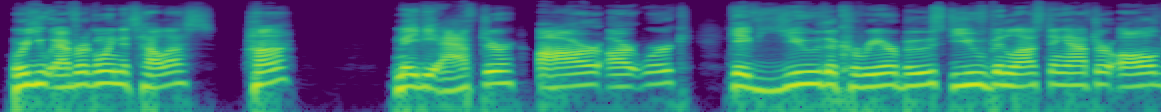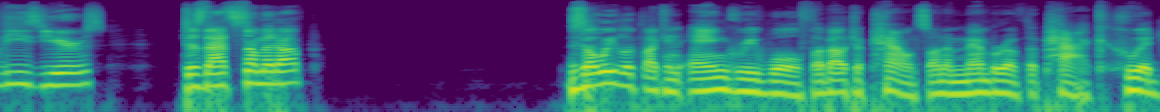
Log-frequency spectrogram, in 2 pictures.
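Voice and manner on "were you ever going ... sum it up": rising accusation. A narrator's reading. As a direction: pitch climbing higher with each jab. Noah confronts Zoe angrily.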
